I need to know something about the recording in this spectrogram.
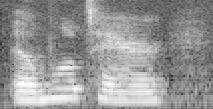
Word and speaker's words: El-Mohtar: Time War by Amal El-Multair and Max Gladstone. I pronounced the first one right, but I pronounced the white sounding name wrong.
